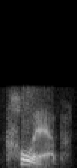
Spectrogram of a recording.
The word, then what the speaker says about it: COAAB: experience COAAB, which is, we pronounce it as COAB, for yourself.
